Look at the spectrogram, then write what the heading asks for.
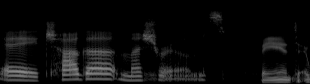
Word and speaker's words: chaga: h a g a chaga mushrooms Fant and we verified the pronunciation it's definitely chaga not Shaga shaba Bo oh sh I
